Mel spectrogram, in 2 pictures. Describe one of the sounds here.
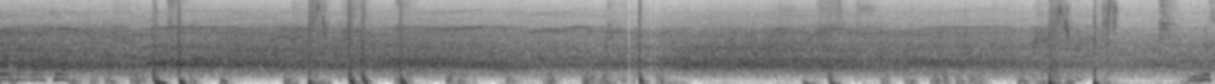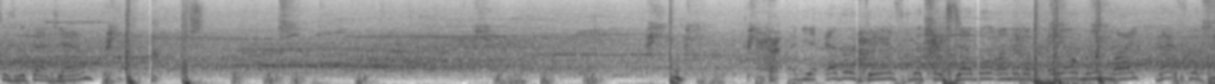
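Punches thud against a boxer's body and head.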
